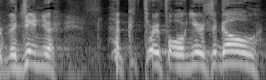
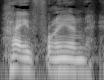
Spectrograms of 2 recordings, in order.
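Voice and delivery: usual speaking voice

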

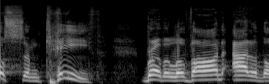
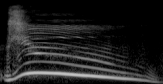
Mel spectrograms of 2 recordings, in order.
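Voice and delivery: very high, long whining zoo that dies away; starter whine; 12 semitones higher than usual. Retold or imitated. Preacher imitating the failed start in the motel lot. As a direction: sound the starter spinning without catching. Hit the switch, starter fails.

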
